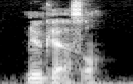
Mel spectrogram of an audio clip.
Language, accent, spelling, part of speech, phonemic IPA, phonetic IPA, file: English, US, Newcastle, proper noun, /ˈn(j)uˌkæsl̩/, [ˈn(j)uˌkʰæsɫ̩], En-us-Newcastle.ogg
- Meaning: One of several large cities: 1. A large city and metropolitan borough of Tyne and Wear, in northeastern England 2. A large city in New South Wales, Australia, situated at the mouth of the Hunter River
